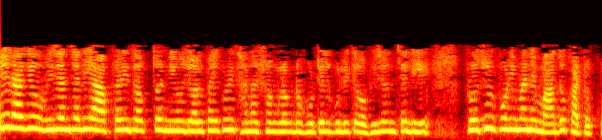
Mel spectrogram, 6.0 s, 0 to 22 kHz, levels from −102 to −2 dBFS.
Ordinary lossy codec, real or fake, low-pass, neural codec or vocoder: MP3, 24 kbps; real; 7.2 kHz; none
